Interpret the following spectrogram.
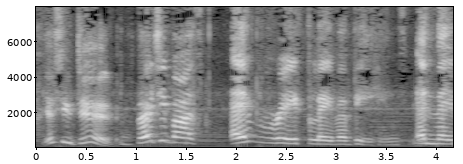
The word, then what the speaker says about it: Bertie Bott's: Barry Bott's. Burton. Bertie. Wow, I said it wrong. Yes, you did. Bertie Bott's every flavor beans, and they mean every flavor.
